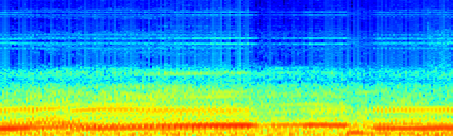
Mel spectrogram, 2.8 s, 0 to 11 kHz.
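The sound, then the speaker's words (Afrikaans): A Volkswagen Golf R with a 2-litre turbo engine and all-wheel drive accelerating hard: a loud, steady engine drone whose pitch climbs gradually, dips briefly as if shifting gear, then picks up again. “Golf R, Volkswagen Tour 206 kW uit die 2 liter turbo teenoor die GTI se 162. 0 na 100 in 5 sekondes.”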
